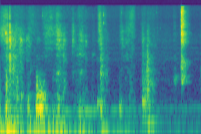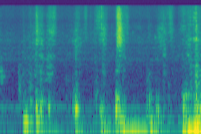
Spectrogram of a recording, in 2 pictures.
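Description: Scattered knocks, clicks and rustles of a person getting up and moving about a small room to switch on another light, with dull low bumps between.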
